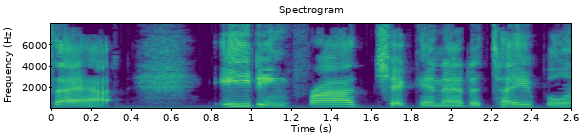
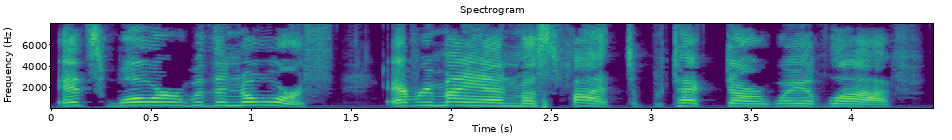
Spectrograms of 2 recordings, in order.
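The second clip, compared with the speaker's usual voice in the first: high, urgent rallying cry; acted shout to rouse men; 8 semitones higher, 3 dB louder than usual. A narrator's reading. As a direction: call it out high like a rider bringing news. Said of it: "on horseback arrived shouting".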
